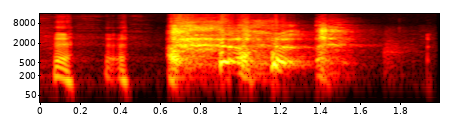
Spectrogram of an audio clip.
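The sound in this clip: Harsh coughing after someone inhales coffee: two short coughs, then a longer rough burst of hacking and throat clearing, trailing off into a faint final cough.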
